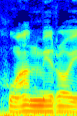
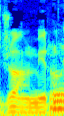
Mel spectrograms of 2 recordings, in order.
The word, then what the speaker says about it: Joan Miró: Mislim da bi on rekao posle ovog snimka na kraju krajeva koji smo čuli i tako dalje, tu on govori da ima dvostruko poreklo, da ima i špansko i katalonsko. Uh-huh. Dakle, mogao bi on da se složi i sa izgovorom Juan Miró i Joan Miró.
